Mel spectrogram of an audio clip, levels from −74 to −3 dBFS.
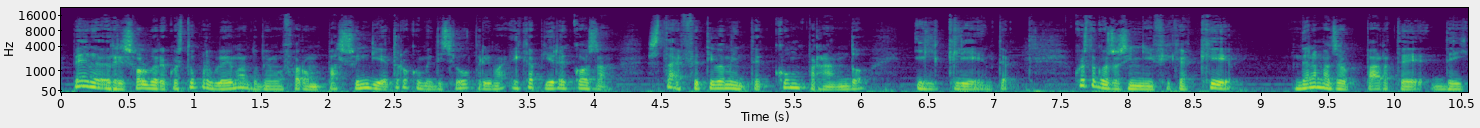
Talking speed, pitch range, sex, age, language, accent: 160 wpm, 100-125 Hz, male, 40-59, Italian, native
